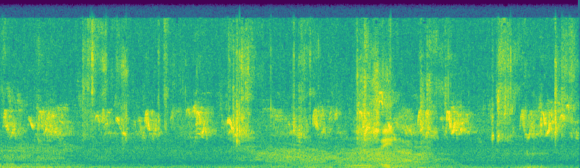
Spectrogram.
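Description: Small birds chirping in quick, repeated short notes. A faint rushing noise swells and fades midway.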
